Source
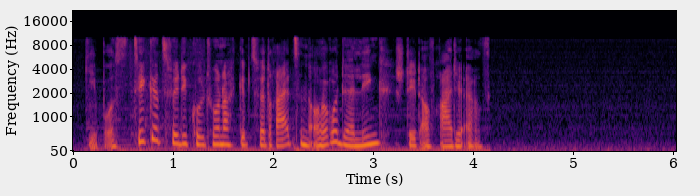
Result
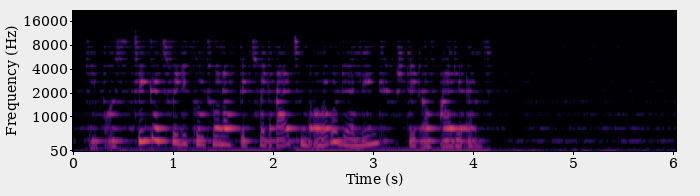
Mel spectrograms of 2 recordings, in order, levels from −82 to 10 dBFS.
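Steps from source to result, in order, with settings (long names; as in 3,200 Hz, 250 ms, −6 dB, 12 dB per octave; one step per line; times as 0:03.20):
flanger swept by the level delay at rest 3 ms, full sweep at −20 dBFS
stiff-string resonator 320 Hz, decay 0.34 s, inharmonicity 0.03
level +5 dB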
